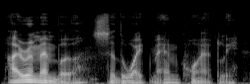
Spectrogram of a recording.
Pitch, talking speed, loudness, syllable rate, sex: 80 Hz, 170 wpm, -22 LUFS, 4.9 syllables/s, male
